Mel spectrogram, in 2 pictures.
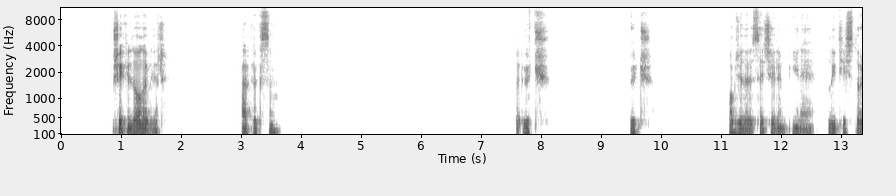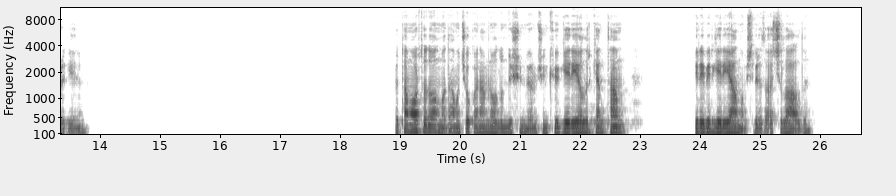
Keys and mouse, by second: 6.7 click, 7.2 3, 7.7 click, 8.2 3, 8.8 click, 9.0 3, 9.3 click, 12.5 click, 18.7 click.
